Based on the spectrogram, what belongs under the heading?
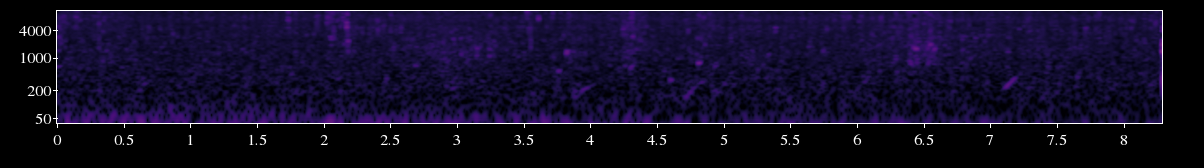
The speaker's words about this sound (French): Laissez-vous bercer par les sons que vous entendez. Tout autour de vous est silencieux, à l'exception du tintement de l'eau de la source.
